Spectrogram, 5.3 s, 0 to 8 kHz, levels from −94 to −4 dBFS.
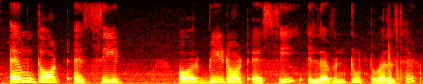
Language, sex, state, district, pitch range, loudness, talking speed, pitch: Hindi, male, Uttar Pradesh, Lalitpur, 195-250 Hz, -17 LUFS, 125 wpm, 220 Hz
